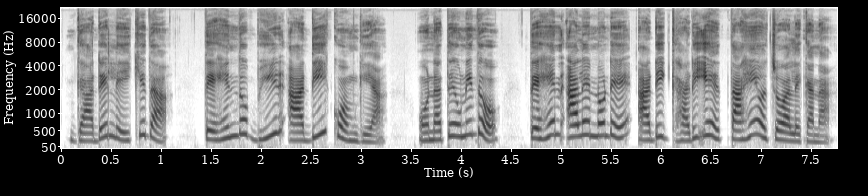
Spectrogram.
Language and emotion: Santali, happy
